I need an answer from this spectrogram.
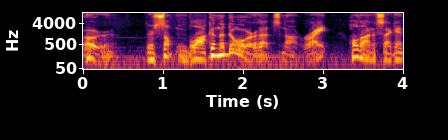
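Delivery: gruff character voice, rough and creaky. Narrator voicing an unseen character for the group, in a gruff voice. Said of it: "you hear a gruff-sounding voice say".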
